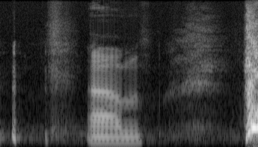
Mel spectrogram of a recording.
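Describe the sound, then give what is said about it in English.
A sneeze builds up with short breaths and a drawn-out voiced "ah", then ends in a sudden loud, breathy burst. “Bless you.”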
